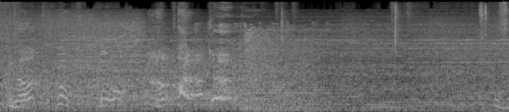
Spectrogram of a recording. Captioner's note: gasping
